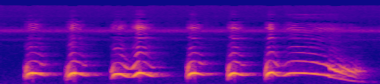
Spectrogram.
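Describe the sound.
A human voice imitates a barred owl's hoot call: six short, rhythmic hoots followed by one long, drawn-out hoot that slides downward at the end. It is fairly loud, with no talking.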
